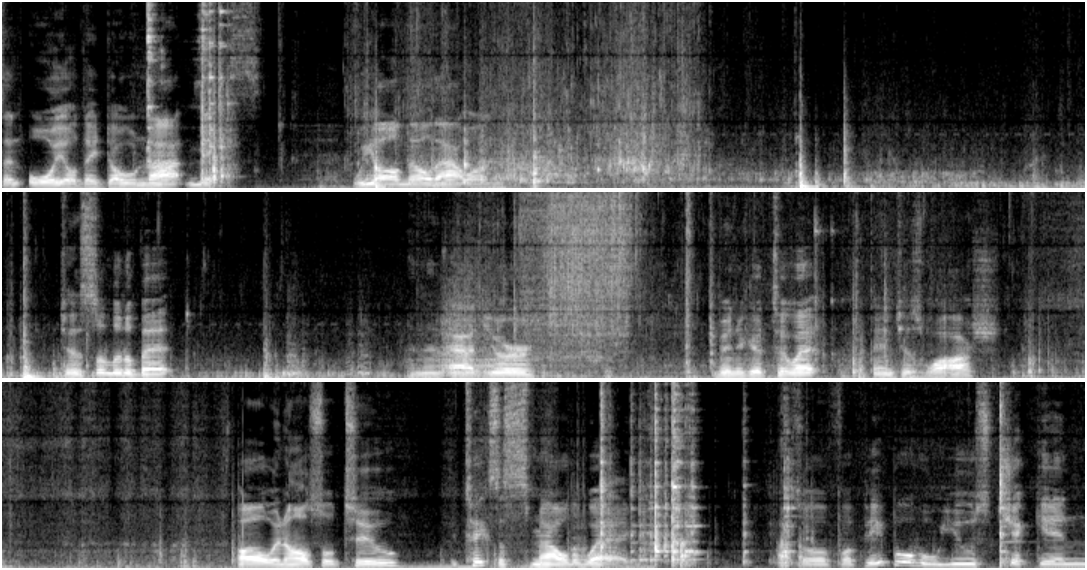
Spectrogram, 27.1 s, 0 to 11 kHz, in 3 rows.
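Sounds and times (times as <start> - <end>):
faint sloshing water: 2.4 - 14.6
sponge scrubbing metal pot: 12.5 - 13.8.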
